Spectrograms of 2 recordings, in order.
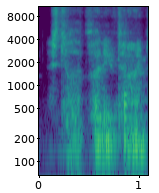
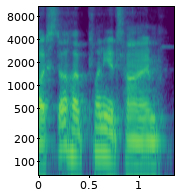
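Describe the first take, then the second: First: Hushed, voiceless aside; whispered self-reassurance. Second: Said in the usual way. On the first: Real, not acted. Streamer reassuring himself about finishing the drink, whispered. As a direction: whisper it privately to yourself.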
